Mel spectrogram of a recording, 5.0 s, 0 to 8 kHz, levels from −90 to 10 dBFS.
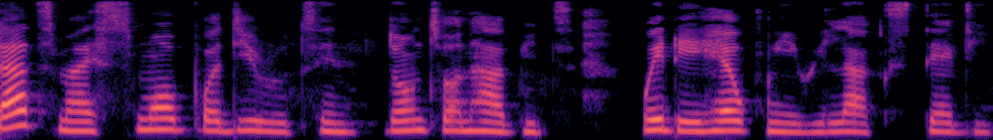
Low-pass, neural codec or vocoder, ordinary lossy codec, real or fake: none; codec, 16 kHz, 4 kbps, X-Codec, WavLM features, trained on Multilingual LibriSpeech; none; fake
